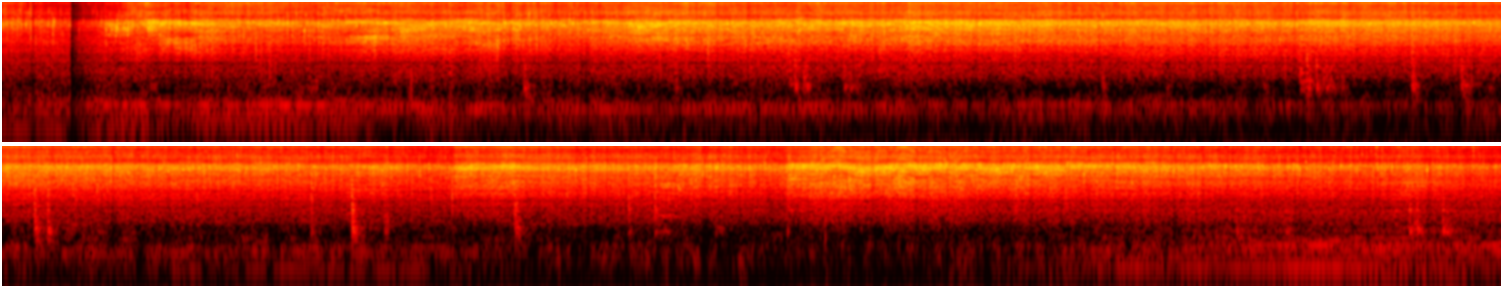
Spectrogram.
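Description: Masala-coated eggplant (brinjal) slices sizzling steadily in shallow oil in a nonstick frying pan, with a few light clicks of a metal spatula as the slices are turned to fry their second side.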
